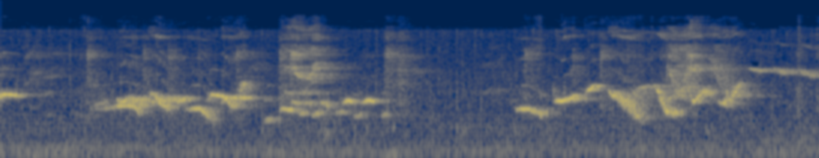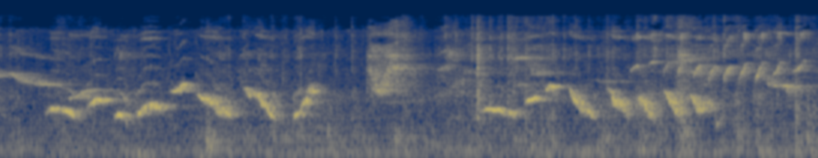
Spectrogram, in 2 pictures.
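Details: A white-rumped shama sings its breeding song, used to prompt a new, not-yet-producing pair to mate: clusters of quick upslurred whistles and chattering squawky notes, separated by brief silences, with faint high tones behind.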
